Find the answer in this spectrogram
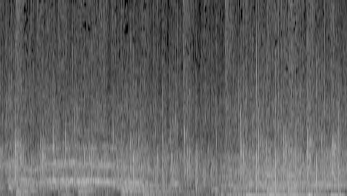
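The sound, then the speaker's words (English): An audience at a live recording of The Guilty Feminist at the Soho Theatre claps continuously for about four seconds, a dense, steady patter of many hands at even loudness, with low sustained musical tones running underneath. “I must should be applauded.”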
